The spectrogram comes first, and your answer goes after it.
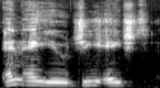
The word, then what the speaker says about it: Naughticus: The official spelling of Lord Nauticus's name is Naughticus. So basically how you have it spelled. Yeah. But he sometimes changes it just to screw with people. Yeah. Because there's been versions of it where it's spelled like it's nautical Nauticus, and some where he's naughty Nauticus.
